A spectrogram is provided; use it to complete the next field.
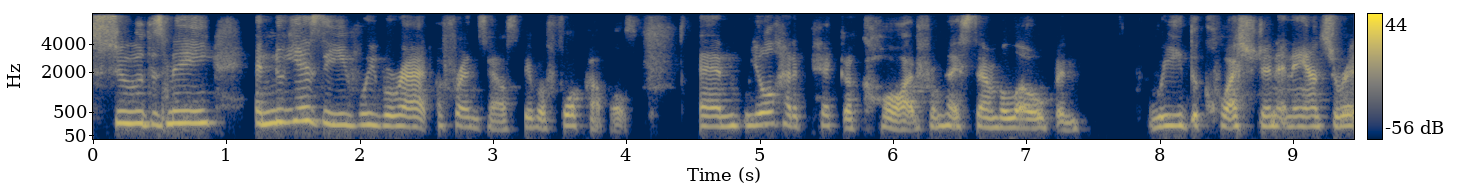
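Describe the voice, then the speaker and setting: In a dry, close sound with no echo, a woman with an unremarkable speaking voice talks at a moderate pace, fairly high in pitch with lively intonation. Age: 60s. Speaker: class participant. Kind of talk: casual chat, personal testimony. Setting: video call.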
